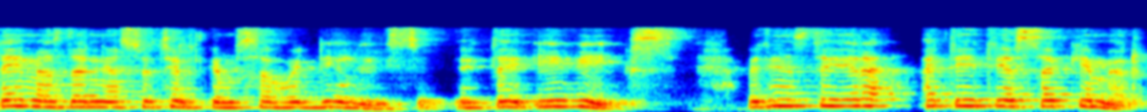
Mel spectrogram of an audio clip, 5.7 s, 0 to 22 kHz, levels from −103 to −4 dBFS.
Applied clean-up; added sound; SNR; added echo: neural mask model Resemble Enhance denoiser.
